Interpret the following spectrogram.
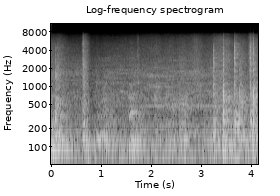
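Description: Dover hydraulic elevator car running, a steady low hum inside the cab, with one sharp knock about half a second in and a few light knocks near the end.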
